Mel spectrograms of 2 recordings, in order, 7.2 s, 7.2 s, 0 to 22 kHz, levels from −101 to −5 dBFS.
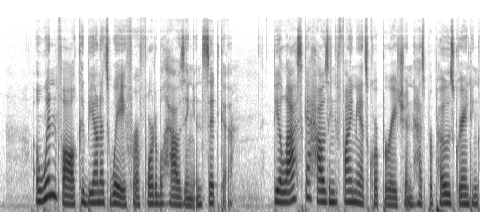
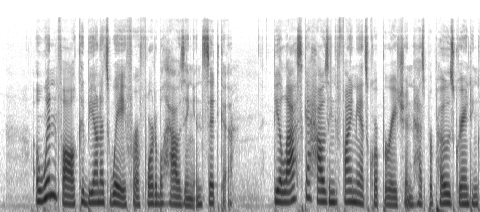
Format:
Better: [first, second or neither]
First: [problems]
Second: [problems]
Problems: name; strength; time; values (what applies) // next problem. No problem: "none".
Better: neither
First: none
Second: none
